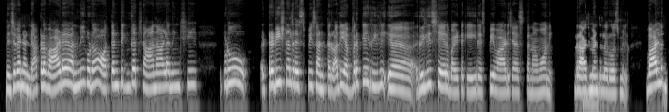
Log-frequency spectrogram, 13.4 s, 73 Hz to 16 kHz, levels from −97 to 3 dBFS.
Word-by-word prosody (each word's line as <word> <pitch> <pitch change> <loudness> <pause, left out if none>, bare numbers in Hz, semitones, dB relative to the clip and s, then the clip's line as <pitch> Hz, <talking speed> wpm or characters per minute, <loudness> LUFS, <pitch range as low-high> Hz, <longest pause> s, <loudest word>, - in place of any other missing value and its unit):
నిజమేనండి. 245 -1 +2
అక్కడ 255 +4 +2
వాడేవన్నీ 270 +4 +3
కూడా 280 -1 +3 0.2
ఆథెంటిక్‌గా 265 +3 0
చాన్నాళ్ళ 240 +1 -1
నుంచి 250 +2 -5 0.6
ఇప్పుడు 280 +2 0 0.7
ట్రెడిషనల్ 300 +2 +3
రెసిపీస్ 255 0 -2
అంటారు. 215 -3 -1
అది 270 - -3
ఎవరికే 275 +9 -1
రిలీ 250 +2 -2 0.2
ఆహ్, 205 -4 -1 0.2
రిలీజ్ 275 +4 0
చేయరు 240 -3 +4
బయటకి. 190 +1 -5
"ఈ - - -5
రెసిపీ 200 +4 -5
వాడి 190 +1 -2
చేస్తున్నాము" 185 -1 -8
అని. 180 - -7 0.6
రాజమండ్రిలో 200 0 +2
రోస్ 180 +1 -3
మిల్క్ - - -10 0.4
వాళ్ళు 265 +5 +6
240 Hz, 120 wpm, -21 LUFS, 205-265 Hz, 0.7 s, వాళ్ళు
